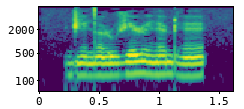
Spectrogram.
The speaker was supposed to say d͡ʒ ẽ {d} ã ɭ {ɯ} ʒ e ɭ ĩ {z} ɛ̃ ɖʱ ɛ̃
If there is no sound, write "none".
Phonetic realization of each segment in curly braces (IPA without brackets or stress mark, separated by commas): d, u, ð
